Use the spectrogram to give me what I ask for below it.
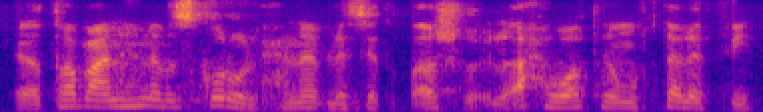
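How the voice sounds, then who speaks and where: A man's voice: fairly high pitch, racing, slight background noise. A man with an Egyptian Arabic accent giving an Islamic study lesson, repeating key words and quizzing his class. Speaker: religious teacher.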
